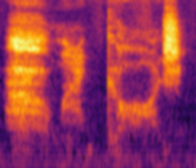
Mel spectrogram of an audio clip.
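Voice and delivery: slow, awed whisper; soft whispered wonder. Real, not acted. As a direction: breathe it out in awe. Hushed awe at the food.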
